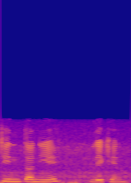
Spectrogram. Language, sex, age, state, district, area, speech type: Bengali, female, 45-60, West Bengal, Kolkata, urban, spontaneous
